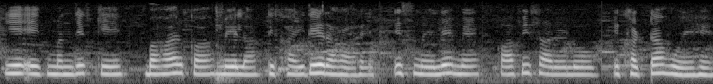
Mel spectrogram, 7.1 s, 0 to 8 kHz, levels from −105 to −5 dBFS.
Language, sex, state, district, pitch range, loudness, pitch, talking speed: Hindi, female, Uttar Pradesh, Ghazipur, 235-260 Hz, -30 LUFS, 245 Hz, 170 wpm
